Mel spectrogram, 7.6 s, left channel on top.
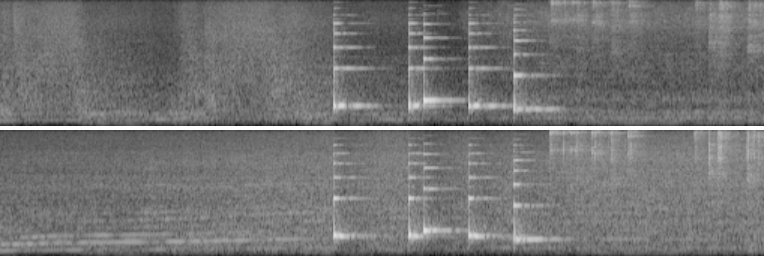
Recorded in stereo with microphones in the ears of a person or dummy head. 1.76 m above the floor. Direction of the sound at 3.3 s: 20° left (ahead or behind).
